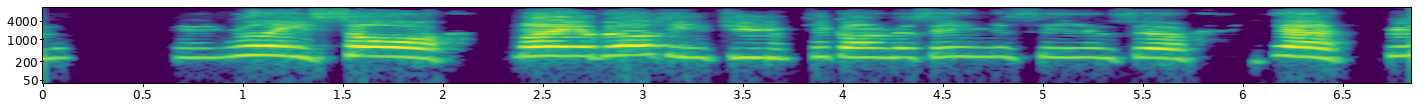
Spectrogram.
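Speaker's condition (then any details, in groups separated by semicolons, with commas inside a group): Cerebral palsy; from birth, affects movement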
